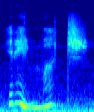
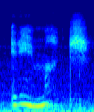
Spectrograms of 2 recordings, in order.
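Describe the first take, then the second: No difference in how they are said.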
